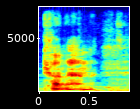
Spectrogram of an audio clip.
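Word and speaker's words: Cynan: in a N and the y is pronounced like a sound in Old English of course he's Welsh so it could be pronounced come an because the Y in Welsh is not pronounced like a new Miss perhaps I can ah so he's probably probably pronounces his own cunnin and it's actually the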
